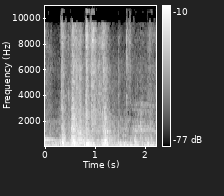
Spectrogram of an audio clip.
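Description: Faint rustling and a few light knocks of plastic toy packaging being handled and set aside.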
